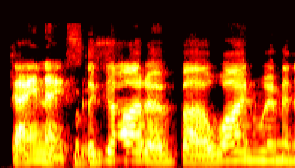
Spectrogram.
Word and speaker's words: Dionysus: which is your label, and I'm going to try and say it, Dionysus. I fucked it up again. Try again. Dionysus. Dionysus.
